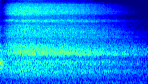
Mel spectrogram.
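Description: A single long, forceful breath pushed out through the mouth after a strong inhale through the nose, part of a breathing exercise: a broad airy hiss that stays steady for about three seconds and slowly fades. No talking.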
